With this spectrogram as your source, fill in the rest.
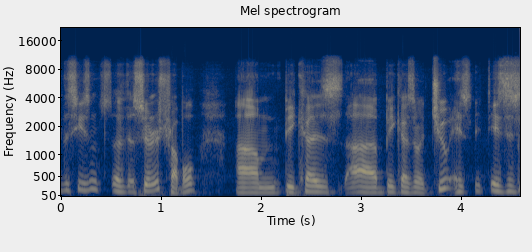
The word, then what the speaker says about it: Chuba: They are built to give the Sooners trouble, because of Chuba. Is his name Chuba? Is that how you pronounce that? Chuba Hubbard? No, it's Chubba Hubbard. Hubbard? Okay. It's just like Chubby Bunny.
